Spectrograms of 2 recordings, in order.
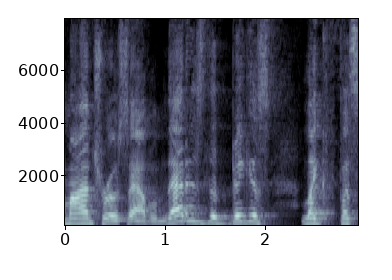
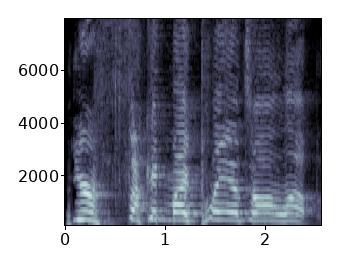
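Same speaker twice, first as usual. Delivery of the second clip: higher, slow laughing curse; mock outrage; 9 semitones higher, slower than usual. Host retelling his annoyance at the TV, mock angry. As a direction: fake fury at ruined plans. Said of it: "I'm like".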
